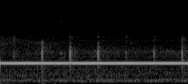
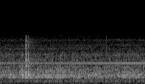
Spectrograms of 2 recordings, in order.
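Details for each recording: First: Yaesu FT-2312 23 cm (1.2 GHz) radio, after repair, receiving a 1298 MHz FM generator signal with 1 kHz modulation: clean, steady 1 kHz tone without dropouts or crackle; receiver working properly. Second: Yaesu FT-2312 23 cm (1.2 GHz) radio from the 1990s, before repair, receiving a weak modulated 1298 MHz signal with 1 kHz tone: heavy constant hiss over the tone; symptoms point to a VCO/synthesizer signal problem injecting noise.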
